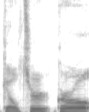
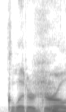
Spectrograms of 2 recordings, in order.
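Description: First: "Gilter" with a hard g and the l before the t; said as misspelled. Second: Said in the usual way. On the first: Shown as a demonstration. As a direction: say "Gilter" as GIL-ter. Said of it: "it's spelled Gilter Girl". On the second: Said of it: "she's meaning Glitter Girl".

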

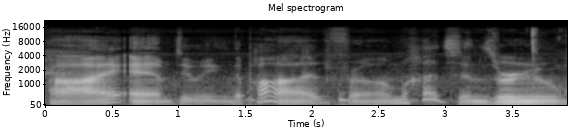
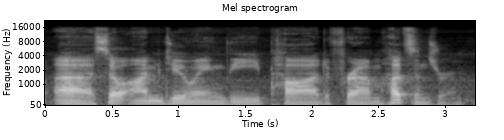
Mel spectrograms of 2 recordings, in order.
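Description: First: Slow, soft mock surfer drawl; imitating surfer. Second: Slow, drawn-out California surfer; easy-going sixties surfer drawl; laid-back surfer voice. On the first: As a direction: lazily imitate a California surfer. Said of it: "sound like a surfer from California in the nineteen sixties". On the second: Real, not acted. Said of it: "Why do I sound like a surfer".

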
